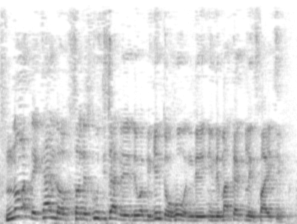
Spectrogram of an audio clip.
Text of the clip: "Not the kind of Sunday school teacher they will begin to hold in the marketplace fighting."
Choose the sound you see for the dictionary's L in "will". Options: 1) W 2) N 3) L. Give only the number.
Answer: 1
